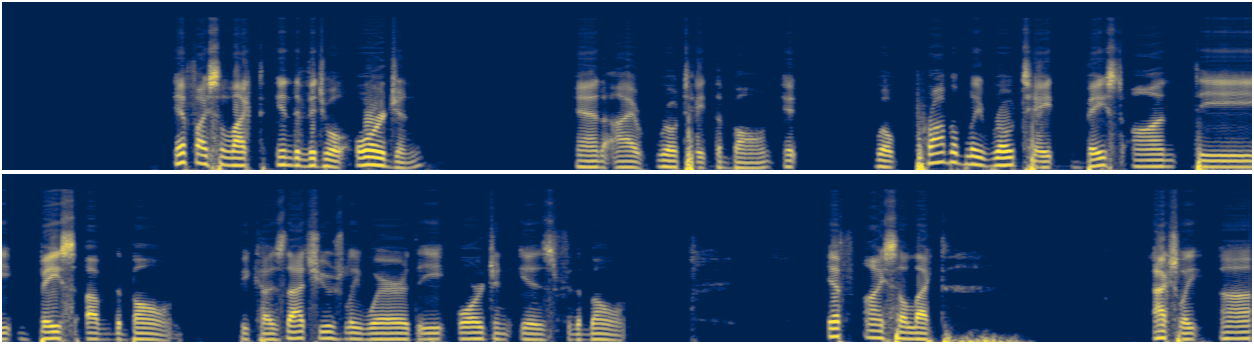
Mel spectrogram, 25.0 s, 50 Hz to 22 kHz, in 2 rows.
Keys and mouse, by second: 0.9-3.2 drag, 8.6 r, 18.6-20.0 right drag, 20.2 right click, 20.3-25.0 drag.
